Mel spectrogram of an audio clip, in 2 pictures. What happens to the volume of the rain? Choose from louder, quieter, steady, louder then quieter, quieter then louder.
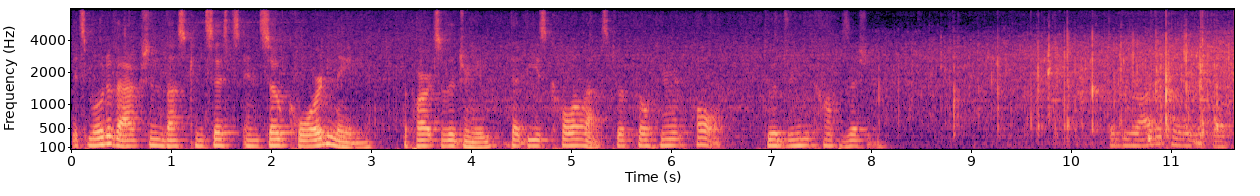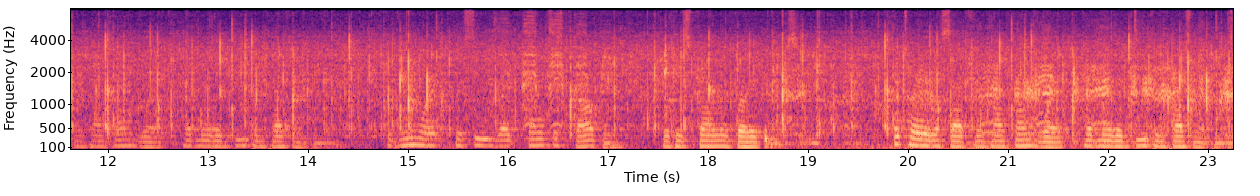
louder.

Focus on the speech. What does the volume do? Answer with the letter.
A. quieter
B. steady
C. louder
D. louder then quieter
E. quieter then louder
E.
